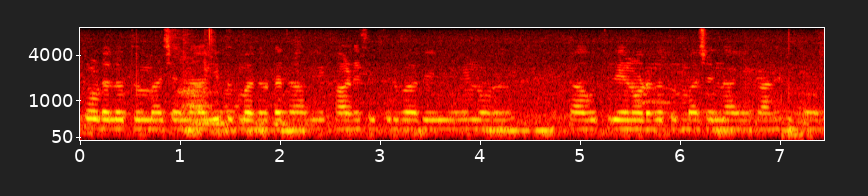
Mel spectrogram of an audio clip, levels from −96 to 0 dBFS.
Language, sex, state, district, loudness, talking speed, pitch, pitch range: Kannada, female, Karnataka, Dakshina Kannada, -34 LUFS, 105 wpm, 200 Hz, 200-205 Hz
